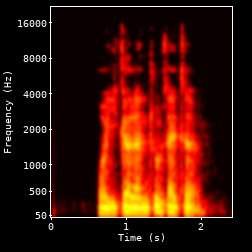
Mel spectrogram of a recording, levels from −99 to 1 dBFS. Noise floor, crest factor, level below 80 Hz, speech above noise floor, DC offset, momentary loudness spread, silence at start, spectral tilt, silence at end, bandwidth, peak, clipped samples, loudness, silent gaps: -88 dBFS; 16 dB; -60 dBFS; 64 dB; under 0.1%; 9 LU; 0.65 s; -7 dB/octave; 0.4 s; 15 kHz; -10 dBFS; under 0.1%; -25 LUFS; none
